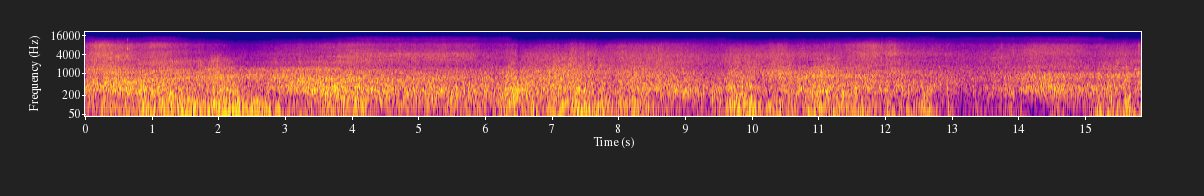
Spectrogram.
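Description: Ocean surf breaking and washing over rocks in a steady, swelling rush, with wind buffeting the microphone.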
